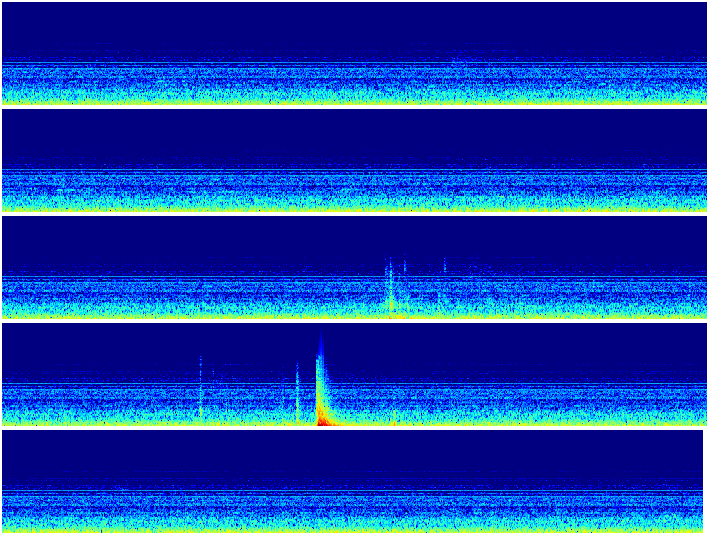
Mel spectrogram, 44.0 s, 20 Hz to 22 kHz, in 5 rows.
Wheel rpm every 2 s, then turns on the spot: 0, 0, 0, 0, 0, 0, 0, 0, 0, 0, 0, 0, 0, 0, 0, 0, 0, 0, 0, 0, 0, 0.
none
